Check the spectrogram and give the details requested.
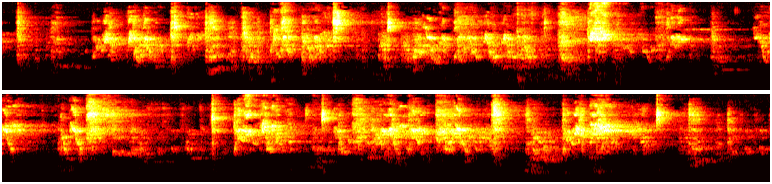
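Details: Very happy pet budgies in a long run of squawky chatter and rapid chirps, rising and falling in loudness with brief pauses.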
